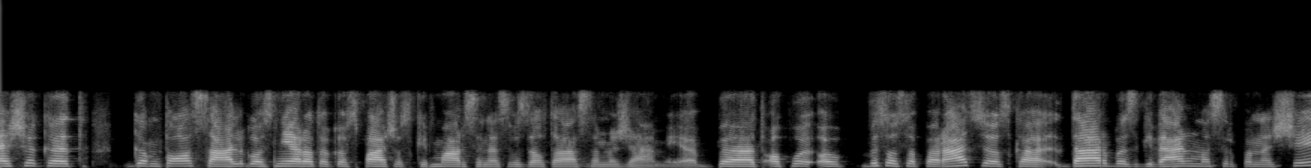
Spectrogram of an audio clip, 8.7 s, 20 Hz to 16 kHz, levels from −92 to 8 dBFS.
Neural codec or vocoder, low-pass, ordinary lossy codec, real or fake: none; 7.2 kHz; MP3, 96 kbps; real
